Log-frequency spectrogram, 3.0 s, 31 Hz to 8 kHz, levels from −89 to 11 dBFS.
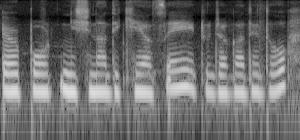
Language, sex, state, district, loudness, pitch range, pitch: Nagamese, female, Nagaland, Kohima, -13 LUFS, 205-220 Hz, 210 Hz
